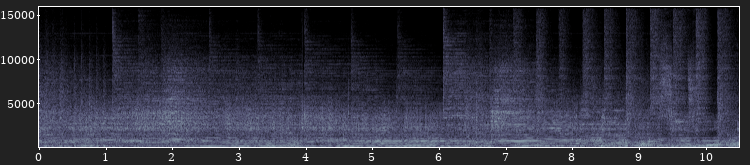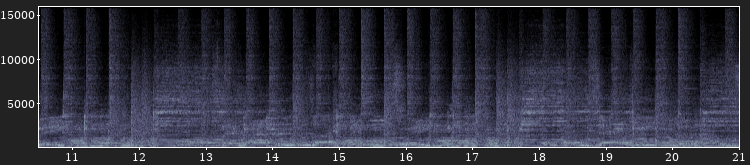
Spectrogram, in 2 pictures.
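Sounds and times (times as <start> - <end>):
drum kit: 0.0 - 21.0
electric bass guitar: 0.0 - 21.0
live rock band playing: 0.0 - 21.0
man singing into microphone: 8.6 - 11.1, 12.5 - 16.6, 17.9 - 21.0.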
